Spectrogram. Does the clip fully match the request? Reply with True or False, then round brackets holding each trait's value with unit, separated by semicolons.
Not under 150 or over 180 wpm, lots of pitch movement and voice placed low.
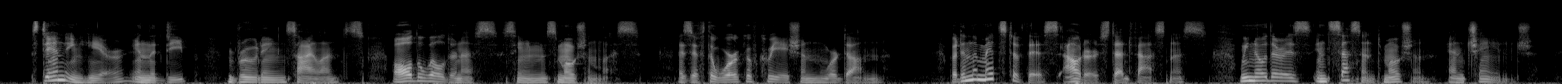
False (140 wpm; 7.0 semitones; 110 Hz)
